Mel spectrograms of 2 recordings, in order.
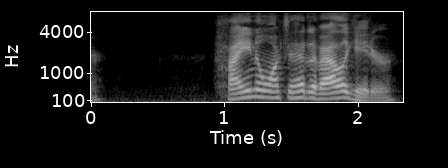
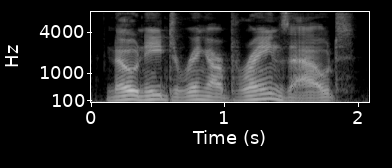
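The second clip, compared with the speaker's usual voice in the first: grumpy; 4 semitones lower, slower than usual. A narrator's reading. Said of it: "made his dislike of the noise well known".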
